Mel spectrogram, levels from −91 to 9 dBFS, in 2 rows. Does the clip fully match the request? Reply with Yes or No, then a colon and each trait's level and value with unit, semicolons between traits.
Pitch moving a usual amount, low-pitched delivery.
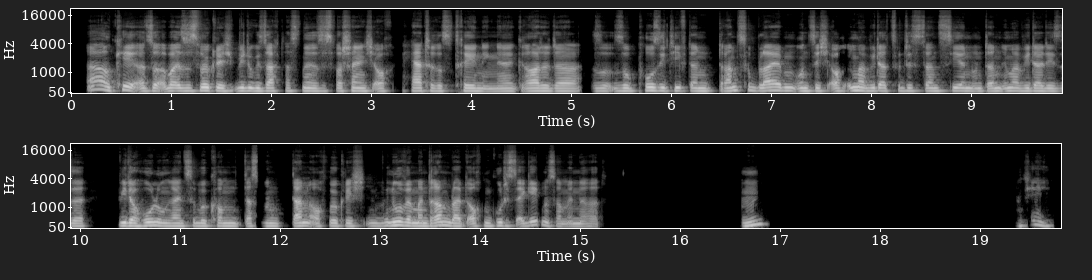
No: narrow, 1.6 semitones; low, 125 Hz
